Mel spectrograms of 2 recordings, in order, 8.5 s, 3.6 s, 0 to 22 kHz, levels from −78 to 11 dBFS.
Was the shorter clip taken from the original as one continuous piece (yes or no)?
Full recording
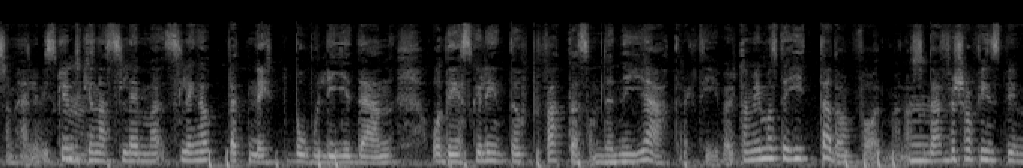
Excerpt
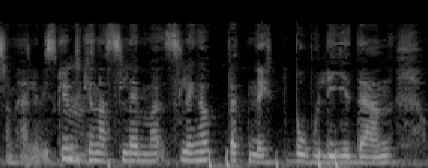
yes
